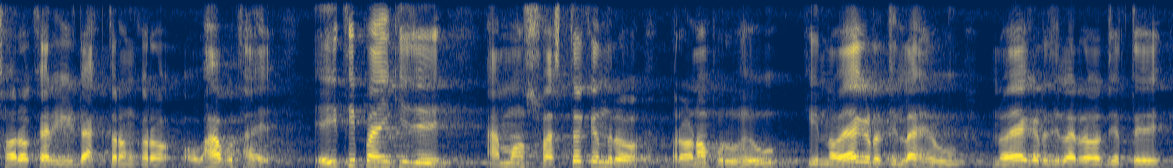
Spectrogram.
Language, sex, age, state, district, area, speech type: Odia, male, 45-60, Odisha, Nayagarh, rural, spontaneous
